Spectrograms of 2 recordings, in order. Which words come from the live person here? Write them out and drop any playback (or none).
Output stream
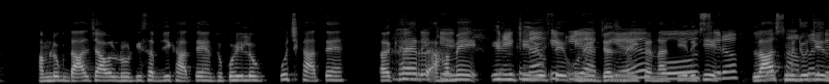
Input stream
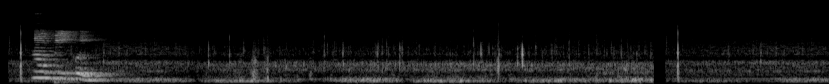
हाँ, बिल्कुल।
